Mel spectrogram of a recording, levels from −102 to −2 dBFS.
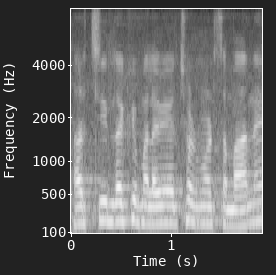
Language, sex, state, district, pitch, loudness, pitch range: Garhwali, male, Uttarakhand, Tehri Garhwal, 180 Hz, -14 LUFS, 175-200 Hz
